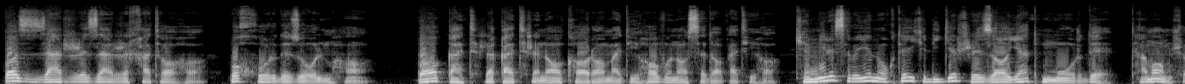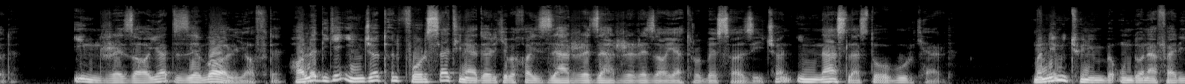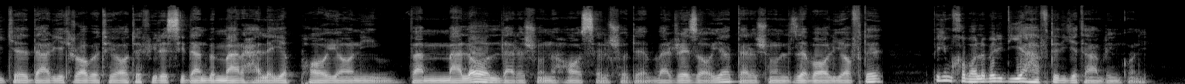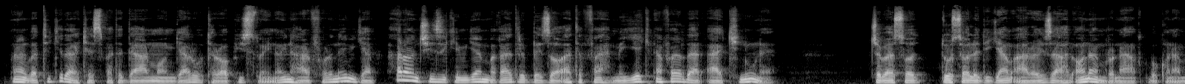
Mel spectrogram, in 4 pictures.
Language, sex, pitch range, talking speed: Persian, male, 90-115 Hz, 150 wpm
